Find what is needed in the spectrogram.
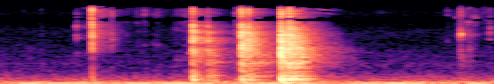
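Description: Small sharp metal clicks of steel hemostats gripping and prying up the thin metal flange that holds the button battery in a pin's sound module. One click comes about half a second in, then three close together about a second in.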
